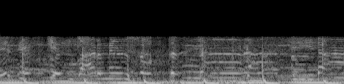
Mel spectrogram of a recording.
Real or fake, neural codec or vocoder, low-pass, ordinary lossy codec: fake; codec, 16 kHz, 4 kbps, X-Codec, HuBERT features, trained on balanced general audio; 3.6 kHz; none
